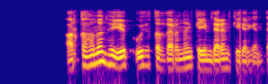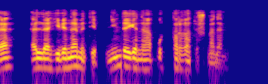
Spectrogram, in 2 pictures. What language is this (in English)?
Bashkir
